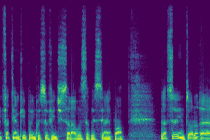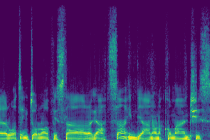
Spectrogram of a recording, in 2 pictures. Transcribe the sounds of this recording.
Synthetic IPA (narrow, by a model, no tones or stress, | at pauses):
iɱfat̪ːiaŋk̟epɔjiŋkwest̪ofilmt͡ʃi̥saɾakwest̪akwest̪joːnekwa | lʔasɛːɾjaint̪orɛrwɔːt̪aint̪ornoakːwest̪araɡat̪sːaind̪jaːnaunakʰomant͡ʃis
